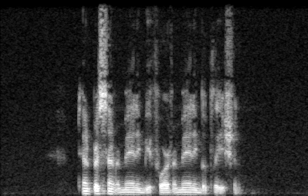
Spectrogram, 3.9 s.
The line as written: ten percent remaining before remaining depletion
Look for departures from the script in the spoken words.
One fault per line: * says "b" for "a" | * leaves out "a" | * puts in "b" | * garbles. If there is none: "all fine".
all fine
